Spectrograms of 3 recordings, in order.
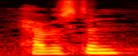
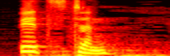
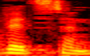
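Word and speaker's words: Hvidston: Next card I have is Haviston. Haviston, Upland. Vidston, Vidston. Say that again, ma'am. Vidston, the H is silent.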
